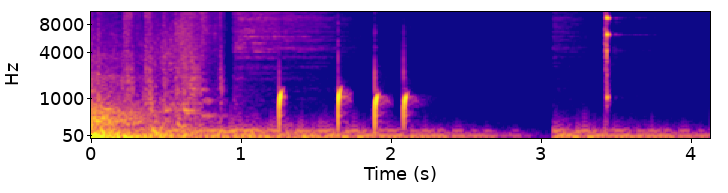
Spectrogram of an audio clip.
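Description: Intro sound effects: a loud whoosh dying away over the first second, then four quick rising plops, and about three and a half seconds in a short bright click.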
